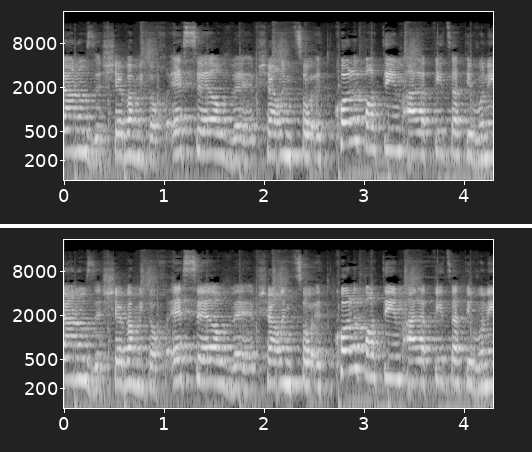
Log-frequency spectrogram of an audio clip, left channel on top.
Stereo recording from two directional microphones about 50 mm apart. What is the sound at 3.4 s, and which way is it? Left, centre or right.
Speech, centre.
